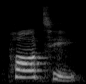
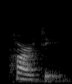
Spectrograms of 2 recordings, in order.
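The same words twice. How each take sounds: First: The R after the vowel is silent. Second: The R after the vowel is sounded. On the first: The speaker calls it right. "R after vowel, A. We won't pronounce it. We'll pronounce it like" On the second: The speaker calls it wrong.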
